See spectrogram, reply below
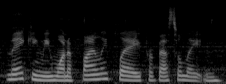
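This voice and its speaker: A woman streams herself reading a story game aloud. She narrates expressively and drops into casual asides, at a medium pitch, with faint music behind her. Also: fast.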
